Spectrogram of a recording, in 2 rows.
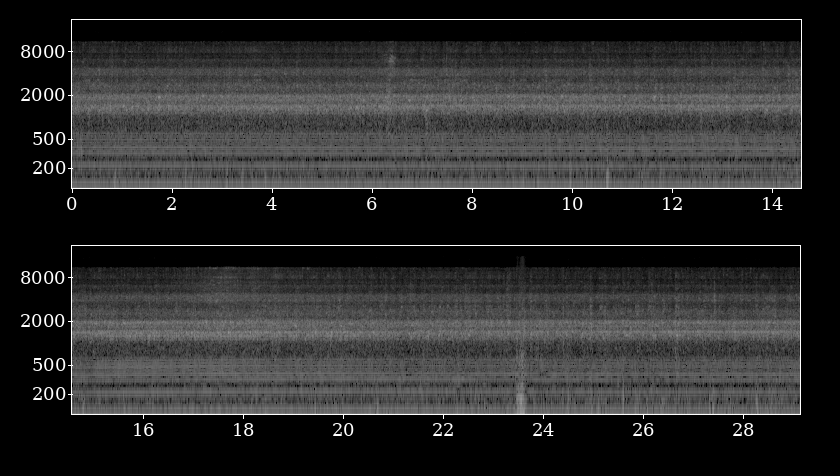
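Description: Yamaha R15 V3's 155 cc single-cylinder engine running at steady cruising revs, with wind buffeting on the microphone. A single loud thump about three-quarters of the way through.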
